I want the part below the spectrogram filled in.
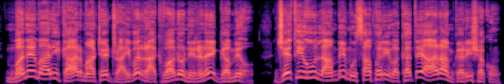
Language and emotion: Gujarati, happy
